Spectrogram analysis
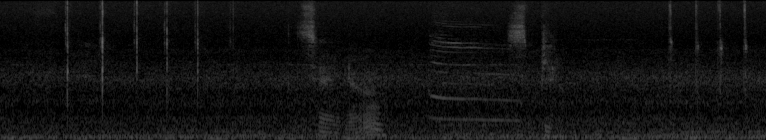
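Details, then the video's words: Stray cat outdoors giving drawn-out meows: a wavering, throaty call followed by a clearer, steady-pitched mew that slides slightly downward, over a constant low traffic rumble with sharp clicks and a voice nearby. "Cute stray cat"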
